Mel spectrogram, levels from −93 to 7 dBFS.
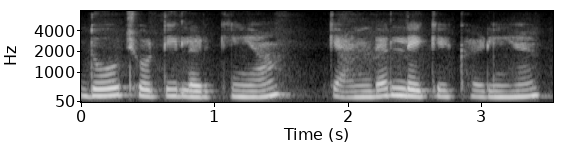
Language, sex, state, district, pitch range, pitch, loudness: Hindi, female, Arunachal Pradesh, Lower Dibang Valley, 195-225 Hz, 210 Hz, -18 LUFS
